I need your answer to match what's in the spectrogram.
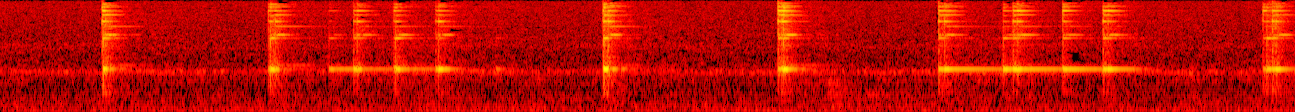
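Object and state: Porcelain gravy boat.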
